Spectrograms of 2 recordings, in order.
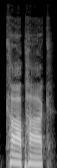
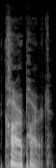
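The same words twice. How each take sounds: First: It is said without the R sounds. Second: It is said with the R sounds. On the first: This is how locals say it. "Australians say car park" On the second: This is how an American says it. "I say car park"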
